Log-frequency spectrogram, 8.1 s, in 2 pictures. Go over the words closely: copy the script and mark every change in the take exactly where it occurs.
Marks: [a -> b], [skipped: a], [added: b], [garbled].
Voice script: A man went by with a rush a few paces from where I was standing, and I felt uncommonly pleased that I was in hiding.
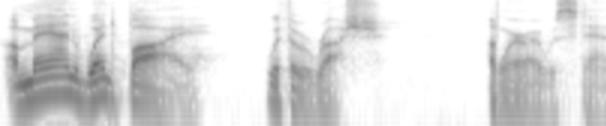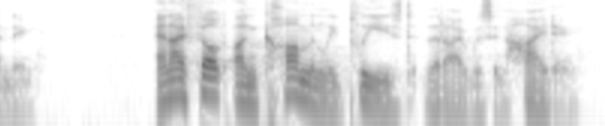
A man went by with a rush a [skipped: few paces from] where I was standing, and I felt uncommonly pleased that I was in hiding.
